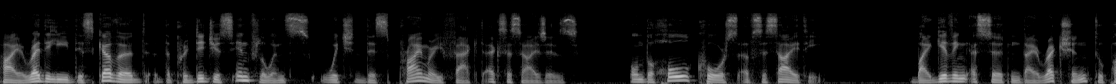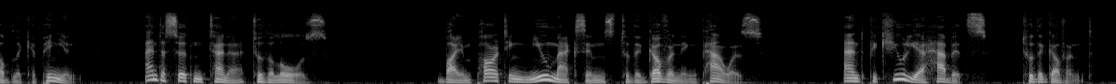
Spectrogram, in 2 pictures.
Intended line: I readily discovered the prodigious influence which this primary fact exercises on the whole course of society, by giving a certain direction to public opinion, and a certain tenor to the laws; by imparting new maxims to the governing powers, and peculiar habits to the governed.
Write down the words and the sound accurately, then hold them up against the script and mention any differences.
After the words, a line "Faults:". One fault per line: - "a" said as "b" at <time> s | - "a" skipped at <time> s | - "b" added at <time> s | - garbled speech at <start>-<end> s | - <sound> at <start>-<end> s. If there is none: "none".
I readily discovered the prodigious influence which this primary fact exercises on the whole course of society, by giving a certain direction to public opinion, and a certain tenor to the laws; by imparting new maxims to the governing powers, and peculiar habits to the governed.
Faults:
none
